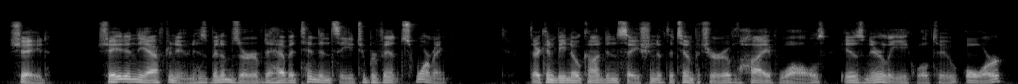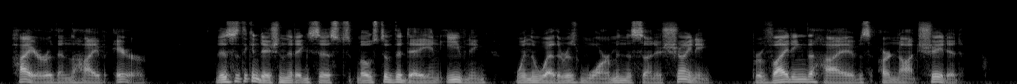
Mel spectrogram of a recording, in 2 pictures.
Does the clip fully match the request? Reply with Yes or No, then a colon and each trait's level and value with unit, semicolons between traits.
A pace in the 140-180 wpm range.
No: average, 200 wpm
